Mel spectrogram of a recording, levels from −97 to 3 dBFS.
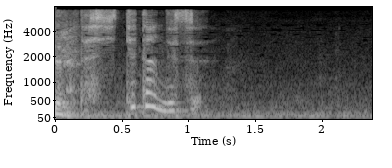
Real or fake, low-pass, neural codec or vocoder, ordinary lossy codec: real; 7.2 kHz; none; none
